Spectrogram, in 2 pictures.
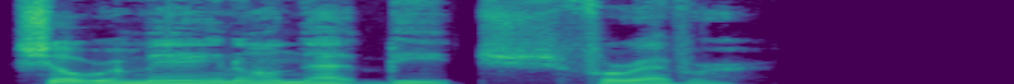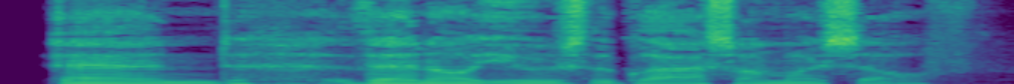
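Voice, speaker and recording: A man narrating first-person fiction in a measured, intimate and dramatic way, with deliberate, hushed phrasing. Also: medium pitch, creaky, no room sound, studio quality.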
